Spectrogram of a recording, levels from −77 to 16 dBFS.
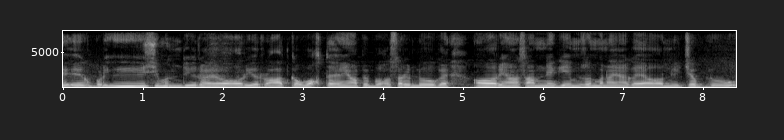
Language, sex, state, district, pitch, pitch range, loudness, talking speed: Hindi, female, Odisha, Khordha, 125 Hz, 120-125 Hz, -14 LUFS, 215 wpm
